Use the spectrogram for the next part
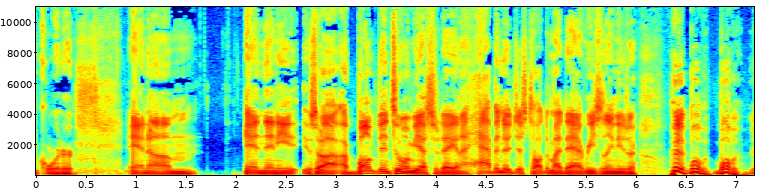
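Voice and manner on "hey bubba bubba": Joel's voice. Retold or imitated. Friend imitating Joel calling out to him. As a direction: ham up the old guy greeting you. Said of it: "He talks like this".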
